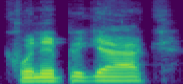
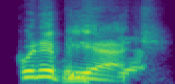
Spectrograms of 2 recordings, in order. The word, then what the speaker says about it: Quinnipiac: Maine and how do you I don't even know how you pronounce it. Quinnipic. Quinnipiac.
